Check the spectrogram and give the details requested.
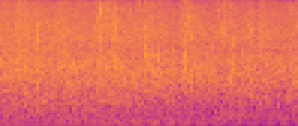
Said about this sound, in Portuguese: E a igreja do Senhor diga amém e dê uma salva de palmas bem forte, bem forte.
